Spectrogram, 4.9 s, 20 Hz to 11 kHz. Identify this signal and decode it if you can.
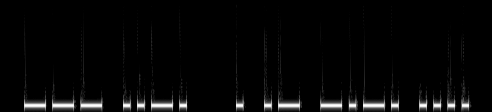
Morse code, heard as a keyed tone, about 17 wpm, 700 Hz. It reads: OF EACH
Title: Sentences from Top 1000 Words - Review Part 3 - 17wpm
